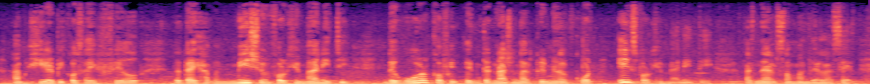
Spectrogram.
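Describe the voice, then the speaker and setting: A woman with a Spanish accent talks at a fairly quick pace. Noticeable background noise is present. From Peru. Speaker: international court judge. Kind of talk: interview. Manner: halting, with repetitions and fillers.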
